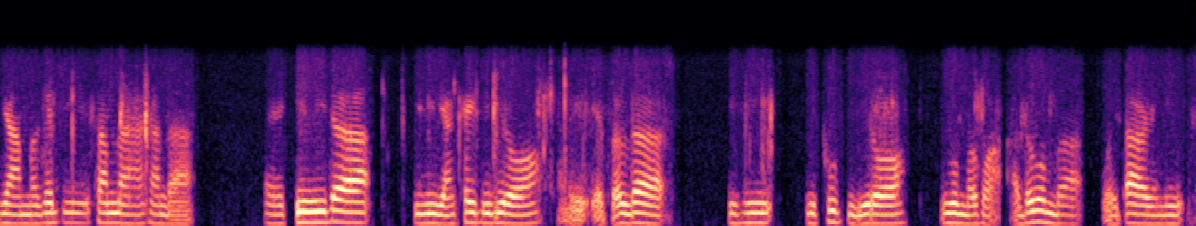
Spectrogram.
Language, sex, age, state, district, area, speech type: Manipuri, male, 45-60, Manipur, Imphal East, rural, conversation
